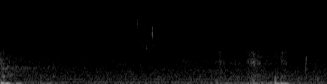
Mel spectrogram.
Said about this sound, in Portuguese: Pensem por um instante, enquanto eu bebo um pouquinho de água.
